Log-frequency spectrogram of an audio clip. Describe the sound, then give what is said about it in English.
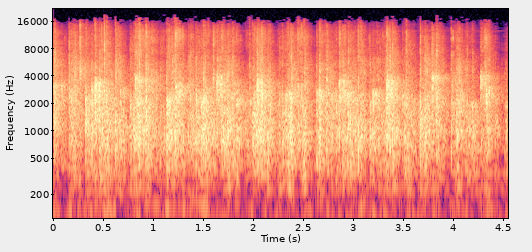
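A crowd applauds steadily, many hands clapping in a dense, continuous wash with a steady level and no clear pauses. No one speaks over it. It is a round of applause for God, given in the morning. “Can you give God a round of applause this morning?”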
